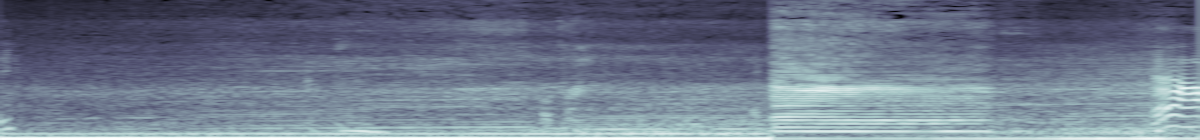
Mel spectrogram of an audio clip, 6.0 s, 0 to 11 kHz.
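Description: Four-cylinder engine of a 2008 VW Polo 1.6 heard from inside the cabin, idling with a steady low hum. About four seconds in, the sound changes abruptly to the engine running while the car is under way, a steady droning tone.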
